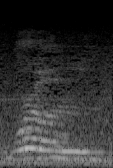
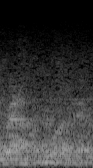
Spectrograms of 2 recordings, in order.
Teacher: just make sure that you prolong the Israeli L.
